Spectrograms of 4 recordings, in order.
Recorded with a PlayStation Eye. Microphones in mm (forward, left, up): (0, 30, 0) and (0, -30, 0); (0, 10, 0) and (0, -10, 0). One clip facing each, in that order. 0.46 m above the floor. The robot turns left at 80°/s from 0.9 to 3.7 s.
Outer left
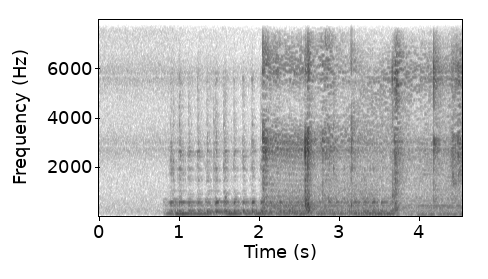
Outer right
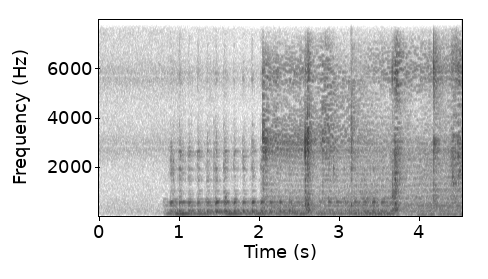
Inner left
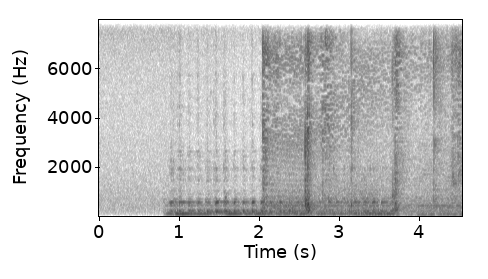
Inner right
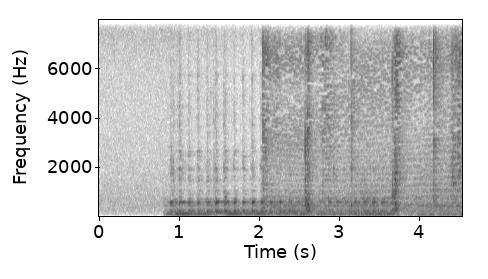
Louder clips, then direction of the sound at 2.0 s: Outer left 4 dB, inner left 1 dB; 10° left (ahead or behind).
